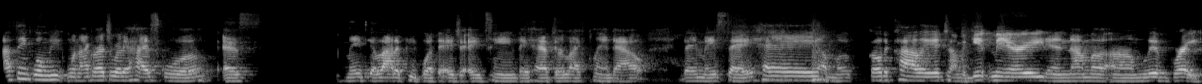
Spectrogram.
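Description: A woman with an American accent, fairly low in pitch, with a bright, sharp tone, fairly even intonation and a moderate pace. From Detroit area, Michigan. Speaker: law student, former social worker. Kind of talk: casual interview. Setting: remote call.

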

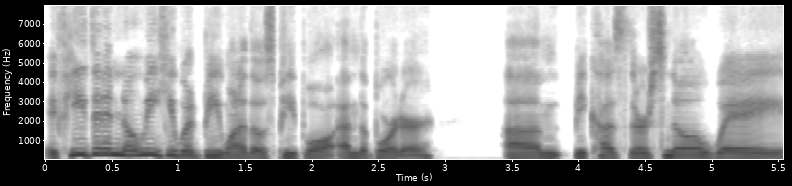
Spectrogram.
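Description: An ordinary speaking voice with an American accent moves at a moderate pace with ordinary pitch variation, recorded very cleanly against a silent background, the sound dry and close with no echo. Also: woman. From US, Cuban diaspora. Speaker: YouTuber and influencer. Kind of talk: casual interview.

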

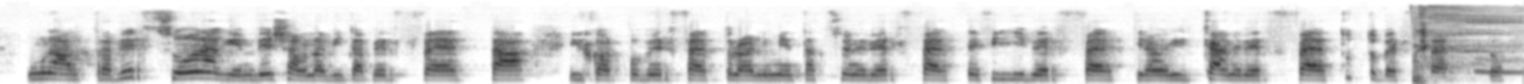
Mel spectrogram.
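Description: A woman's very fast speech at a fairly high pitch, dry and close with no echo. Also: hardly any pauses. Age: 30s. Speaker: nutrition educator. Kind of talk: casual chat. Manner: animated.

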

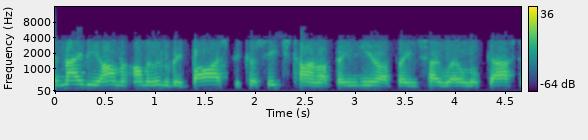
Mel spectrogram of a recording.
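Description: A man with a Queensland accent and a fairly high-pitched voice. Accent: Queensland Australian. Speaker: racehorse trainer. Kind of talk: radio interview.

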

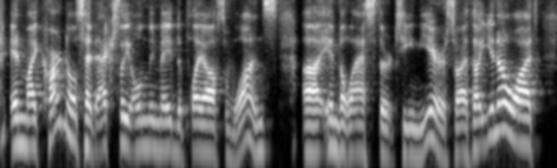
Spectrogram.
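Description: In a plain, everyday voice, a man with an American accent speaks at a fairly high pitch with ordinary pitch variation over a quiet background. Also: fairly quick pace. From US Midwest. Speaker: writer and columnist. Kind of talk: casual chat.

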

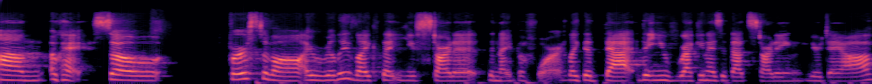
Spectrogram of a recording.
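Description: An unremarkable speaking voice, this woman's has a medium pitch and fairly even intonation. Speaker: podcast host. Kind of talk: podcast intro and interview.

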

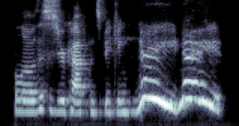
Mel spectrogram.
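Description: A woman puts on a character voice. She pitches it high. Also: moderate pace. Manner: silly, joking, with neighing.

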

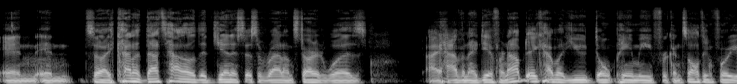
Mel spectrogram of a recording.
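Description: Speaking very fast in an American accent, a man with a very deep, low pitch and a dark, mellow tone keeps ordinary pitch variation and very even loudness. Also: very clean recording, silent background. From western Montana. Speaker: business founder. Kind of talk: casual interview.

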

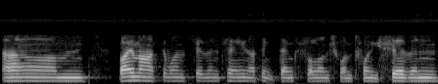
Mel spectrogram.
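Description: Against a quiet background, a woman with an Australian accent talks at a moderate pace with a very deep, low pitch. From Northern Territory, Australia. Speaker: racehorse trainer and former jockey. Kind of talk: casual interview.

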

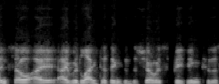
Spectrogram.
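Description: A man with a normal speaking voice keeps to a medium pitch, his pitch varying in an ordinary way. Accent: American. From Texas. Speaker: TV director and producer. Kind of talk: casual video interview. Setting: video call.

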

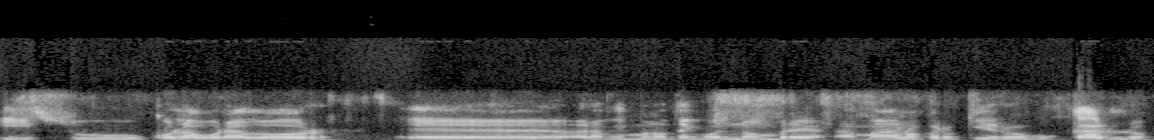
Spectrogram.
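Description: The speaker is a man. His pitch sits fairly high. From Cuba, raised in Panama and Puerto Rico. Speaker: academic author. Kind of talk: interview conversation.

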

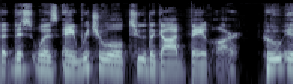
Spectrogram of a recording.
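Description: A quiet background frames this plain reading aloud.

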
